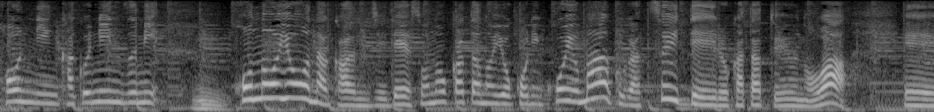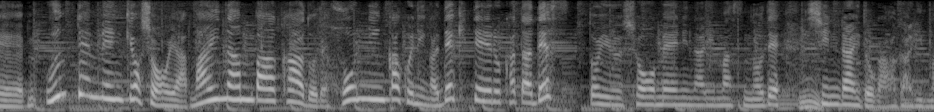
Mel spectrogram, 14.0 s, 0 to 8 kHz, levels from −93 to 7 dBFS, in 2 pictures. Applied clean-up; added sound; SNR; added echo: none; none; none; none.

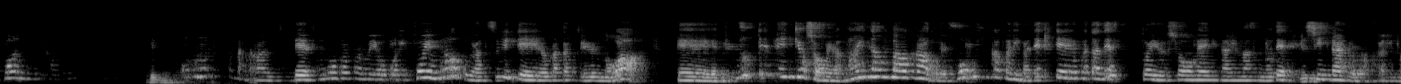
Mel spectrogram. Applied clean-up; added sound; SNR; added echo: neural mask model DeepFilterNet 3.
